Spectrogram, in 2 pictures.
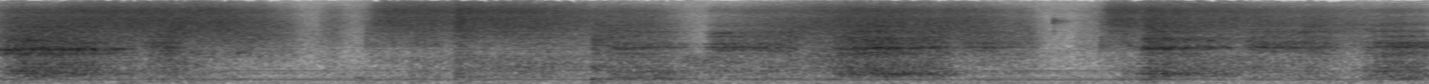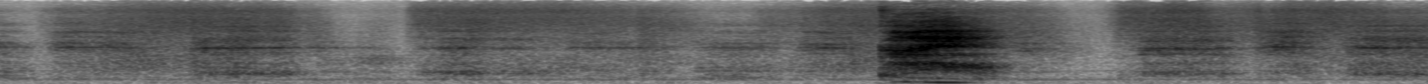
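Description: A woman breathing hard through a core workout exercise, one heavy breath about every two seconds.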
